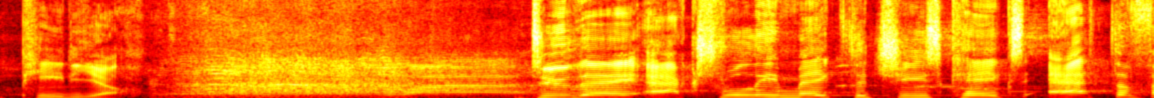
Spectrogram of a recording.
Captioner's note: laughter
